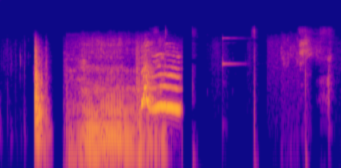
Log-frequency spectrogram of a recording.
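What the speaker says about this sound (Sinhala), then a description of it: "මෙන්න ඉන්න බල්ලෙක්." A dog mob in the Minecraft video game gives a short synthetic bark and growl among game sounds, followed by a brief rising whine, with a few faint clicks after.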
